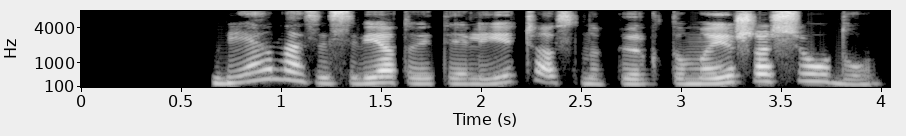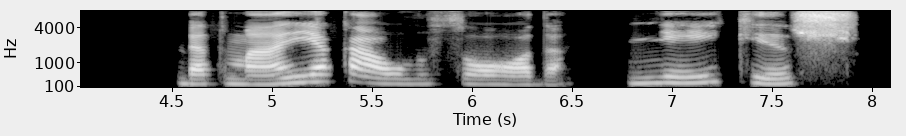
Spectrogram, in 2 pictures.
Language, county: Lithuanian, Kaunas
